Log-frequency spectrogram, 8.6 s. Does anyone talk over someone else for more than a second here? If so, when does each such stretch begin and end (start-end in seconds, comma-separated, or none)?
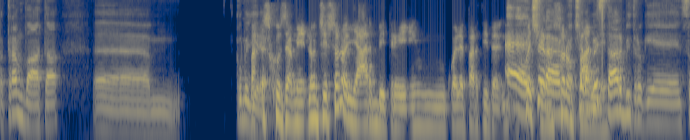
6.3-7.6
